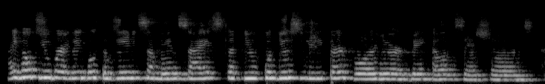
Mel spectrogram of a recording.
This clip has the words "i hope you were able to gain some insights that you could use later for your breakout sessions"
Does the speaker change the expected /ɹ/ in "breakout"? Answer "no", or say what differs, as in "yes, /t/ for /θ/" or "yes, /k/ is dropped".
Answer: yes, /ɹ/ is dropped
